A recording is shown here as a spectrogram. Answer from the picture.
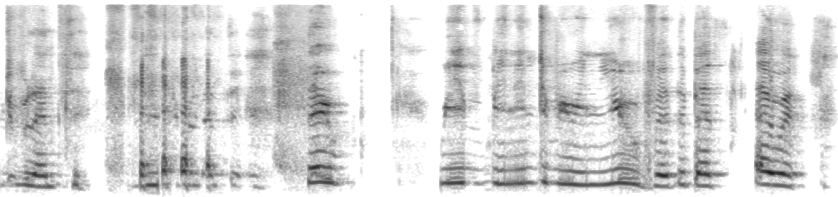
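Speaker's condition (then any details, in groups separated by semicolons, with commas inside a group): Cerebral palsy; voice described as unusual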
